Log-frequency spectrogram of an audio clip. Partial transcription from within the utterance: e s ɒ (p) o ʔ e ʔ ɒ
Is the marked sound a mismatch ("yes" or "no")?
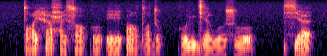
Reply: yes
